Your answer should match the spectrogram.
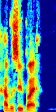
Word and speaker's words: Havasupai: Havasupai.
